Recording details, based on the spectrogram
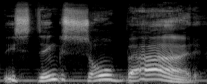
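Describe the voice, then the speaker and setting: A man's voice: high voice, animated, normal speed, warm tone, soft background music, voice pushed up. A man voicing a frightened, stubborn little boy who pleads and protests indignantly in a horror story. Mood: disgusted, indignant. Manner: pleading, indignant, childish exclamations.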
